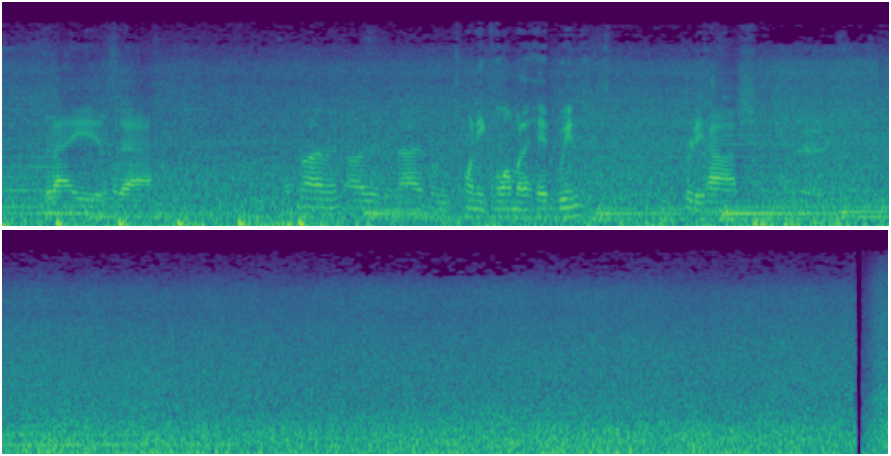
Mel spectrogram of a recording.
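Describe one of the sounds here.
Ocean waves wash onto the shore.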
